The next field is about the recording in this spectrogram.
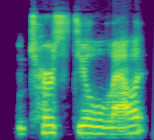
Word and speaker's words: interstitiality: Liminality, interstitiality, Is that it? Interstitiality? I can't pronounce it. Oh. Transitional space. – Interstitiality? – Yeah, interstitiality. – Thank you.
